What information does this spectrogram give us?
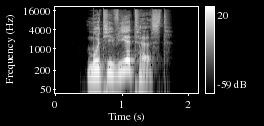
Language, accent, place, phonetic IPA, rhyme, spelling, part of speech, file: German, Germany, Berlin, [motiˈviːɐ̯təst], -iːɐ̯təst, motiviertest, verb, De-motiviertest.ogg
- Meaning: inflection of motivieren: 1. second-person singular preterite 2. second-person singular subjunctive II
